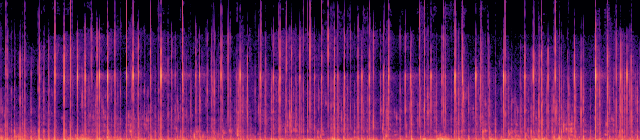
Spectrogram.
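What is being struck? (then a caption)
Plastic makeup brush handle tapped and scratched with long nails. Long blue nails tap and scratch along the long, glossy, iridescent plastic handle of a mermaid-style makeup brush, held horizontally in both hands. Dense, rapid clicks and taps come with a low rumble underneath and a bright, crisp edge. Each tap dies almost instantly.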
